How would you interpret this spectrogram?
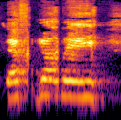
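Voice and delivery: amused, laughing as she talks; chuckling at how absurd it was. Real, not acted. Guest laughing to the host about a film she never saw. Laughing at her own story.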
